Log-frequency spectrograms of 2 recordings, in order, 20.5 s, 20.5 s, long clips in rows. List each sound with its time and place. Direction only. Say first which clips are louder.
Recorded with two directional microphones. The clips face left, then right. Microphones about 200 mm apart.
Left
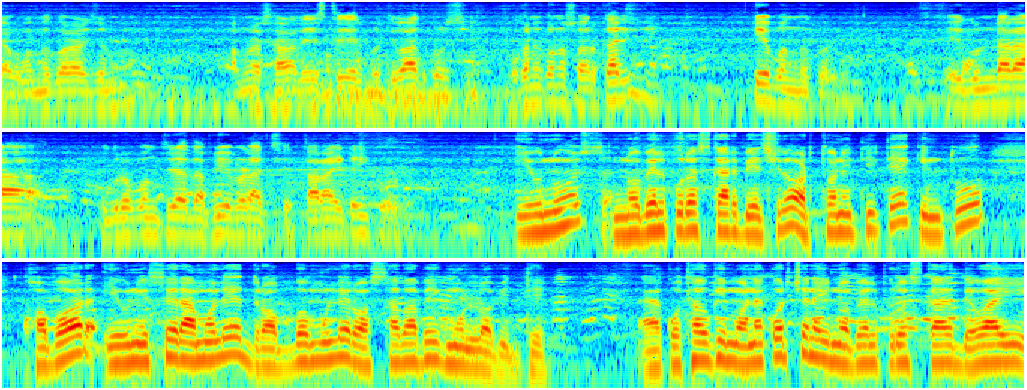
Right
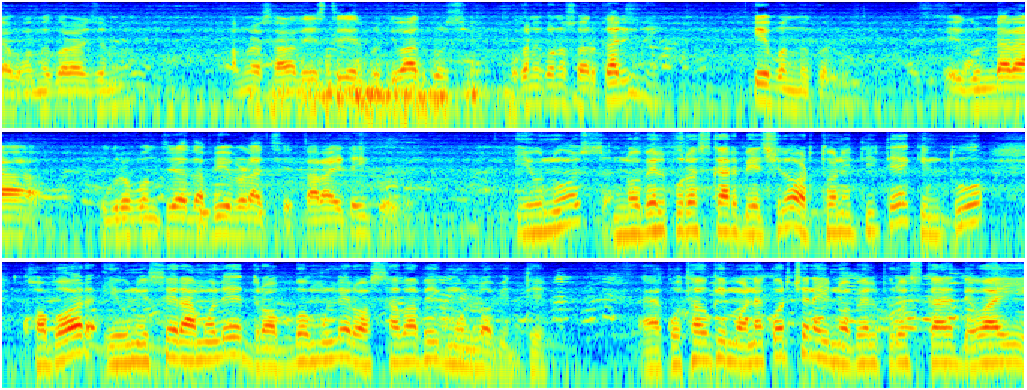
0.0 s speech: right 2 dB; centre (ahead or behind)
10.2 s speech: left 7 dB; 45° left (ahead or behind)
